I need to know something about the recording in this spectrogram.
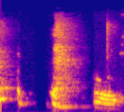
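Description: A sharp sneeze burst followed by another breathy, voiced sneeze, two quick explosive blasts with a brief pause between them and no talking.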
